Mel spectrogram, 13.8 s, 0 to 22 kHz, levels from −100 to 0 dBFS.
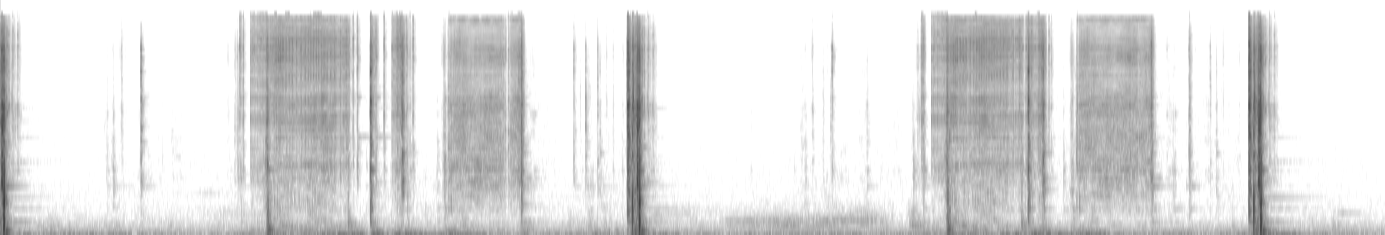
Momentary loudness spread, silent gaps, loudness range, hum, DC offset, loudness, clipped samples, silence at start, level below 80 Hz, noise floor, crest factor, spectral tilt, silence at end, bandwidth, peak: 24 LU; none; 10 LU; none; under 0.1%; -35 LUFS; under 0.1%; 0 s; -58 dBFS; -69 dBFS; 36 dB; -2 dB/octave; 0.9 s; 17 kHz; -4 dBFS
